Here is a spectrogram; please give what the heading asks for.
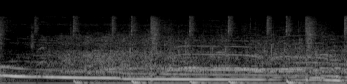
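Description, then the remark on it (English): A voice imitates a werewolf howl: one long, sustained wail that slides slowly downward in pitch and lifts slightly at the end, with steady rhythmic low thumps beneath it. “A windy werewolf.”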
